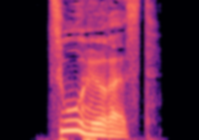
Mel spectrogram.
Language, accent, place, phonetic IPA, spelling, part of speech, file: German, Germany, Berlin, [ˈt͡suːˌhøːʁəst], zuhörest, verb, De-zuhörest.ogg
- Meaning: second-person singular dependent subjunctive I of zuhören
